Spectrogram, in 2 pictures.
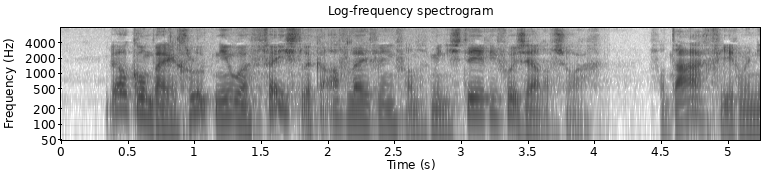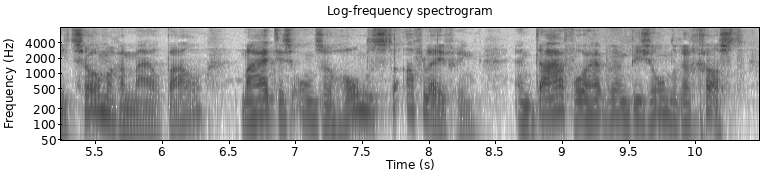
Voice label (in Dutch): Intro podcast; traditional chinese medicine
